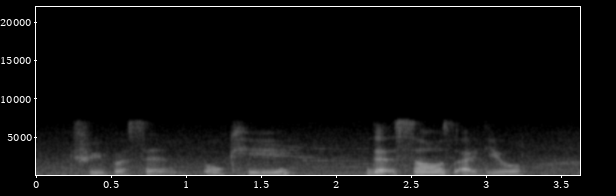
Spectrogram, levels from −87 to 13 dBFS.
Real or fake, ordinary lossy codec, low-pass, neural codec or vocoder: real; none; 7.2 kHz; none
